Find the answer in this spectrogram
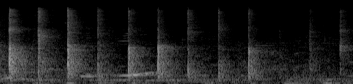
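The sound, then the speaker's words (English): Hand clapping during a game of Simon says, a steady series of sharp, separate claps at a brisk, regular pace. “Simon says, clap your hands.”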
